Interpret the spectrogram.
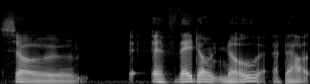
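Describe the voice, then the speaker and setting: This man speaks with a New Zealand accent. His pitch is fairly low. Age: 30s. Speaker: kickboxing coach and educator. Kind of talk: casual interview.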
